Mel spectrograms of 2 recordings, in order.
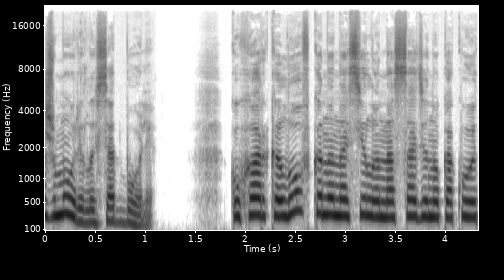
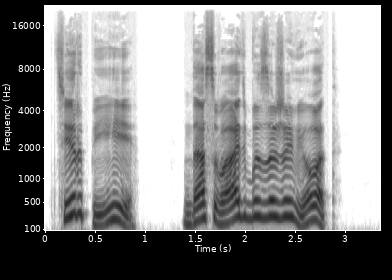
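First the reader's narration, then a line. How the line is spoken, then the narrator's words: Woman grumbling. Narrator (Russian): бурчала женщина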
